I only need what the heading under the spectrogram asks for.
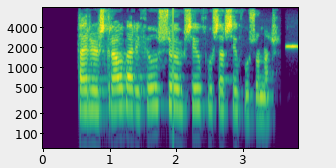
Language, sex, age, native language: Icelandic, female, 40-49, Icelandic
